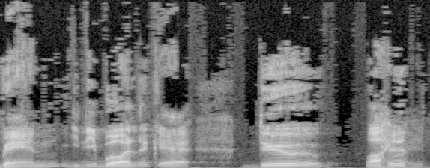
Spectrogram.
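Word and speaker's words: De Pahit: Jadi orang di luar pasti akan bacanya The Pahit. Enggak, bukan The Pahit ya. Kan yang paling bener The Pahit dong. Karena di sini kan mengambil nama Bali ya. D pahit, nggak D pahit seharusnya ya.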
